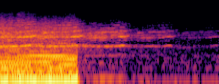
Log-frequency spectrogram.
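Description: Car engine sound played back from a music video: loud, dropping off sharply less than a second in and fading away.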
